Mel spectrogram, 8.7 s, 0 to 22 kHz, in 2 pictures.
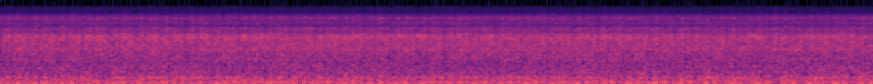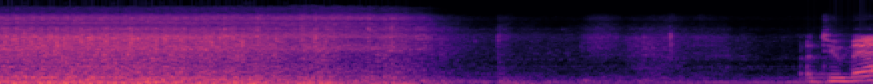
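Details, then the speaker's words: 1970 GMC 2WD longbed pickup, small-block Chevy engine, started after 20 years sitting in a junkyard, fed from the carburetor with the fuel line cut. It catches quickly and settles into a steady, even run with no misses: normal start. "but small black chevy they just run they just wanna run"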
